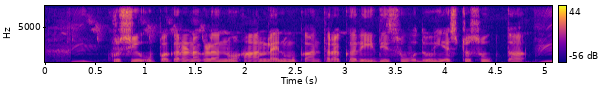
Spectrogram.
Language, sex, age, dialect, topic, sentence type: Kannada, male, 36-40, Mysore Kannada, agriculture, question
